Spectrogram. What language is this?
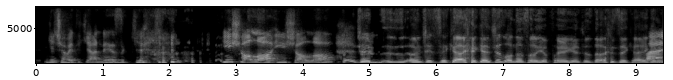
Turkish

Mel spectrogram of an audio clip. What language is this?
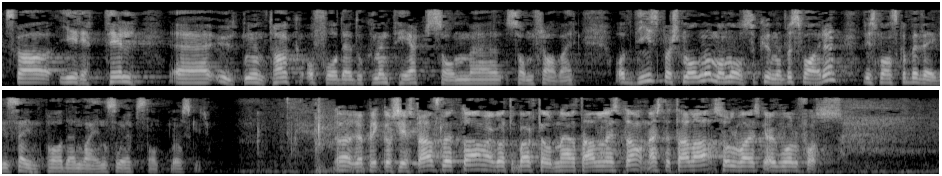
Norwegian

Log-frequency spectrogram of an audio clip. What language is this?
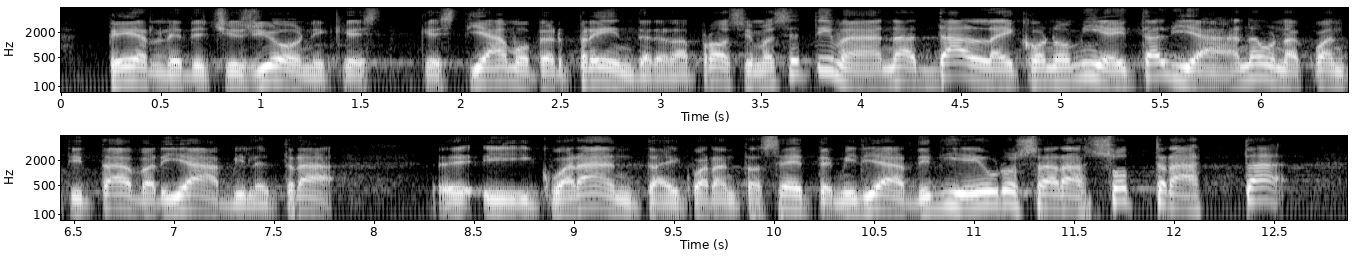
Italian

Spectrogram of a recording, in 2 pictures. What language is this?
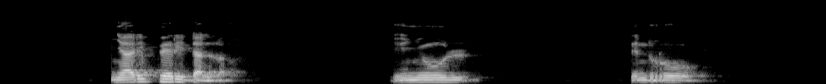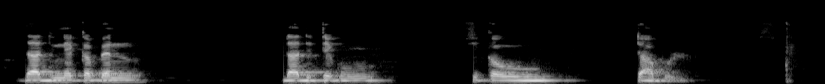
Wolof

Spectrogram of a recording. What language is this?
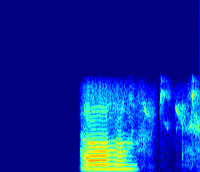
Santali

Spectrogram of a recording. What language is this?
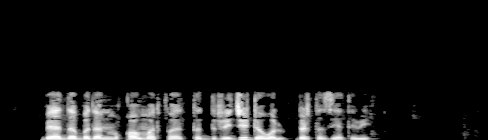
Pashto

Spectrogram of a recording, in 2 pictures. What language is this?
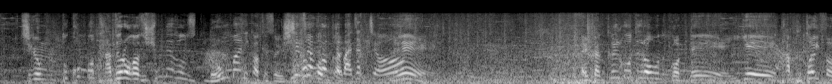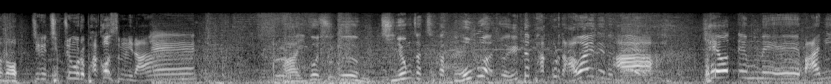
Korean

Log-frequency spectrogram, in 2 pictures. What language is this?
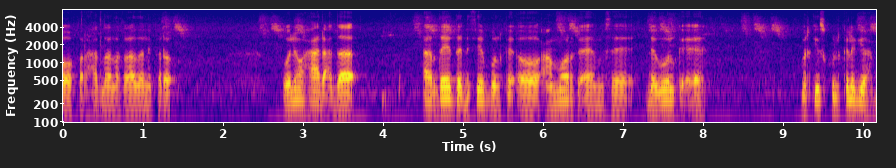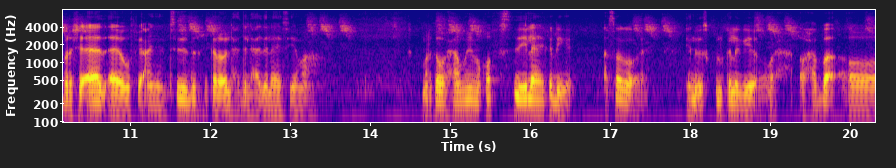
Somali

